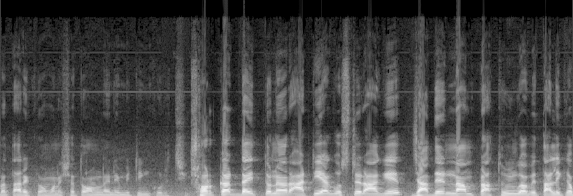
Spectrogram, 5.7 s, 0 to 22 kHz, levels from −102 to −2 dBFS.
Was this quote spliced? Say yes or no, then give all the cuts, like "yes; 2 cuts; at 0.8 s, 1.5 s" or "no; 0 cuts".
yes; 2 cuts; at 1.8 s, 4.1 s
